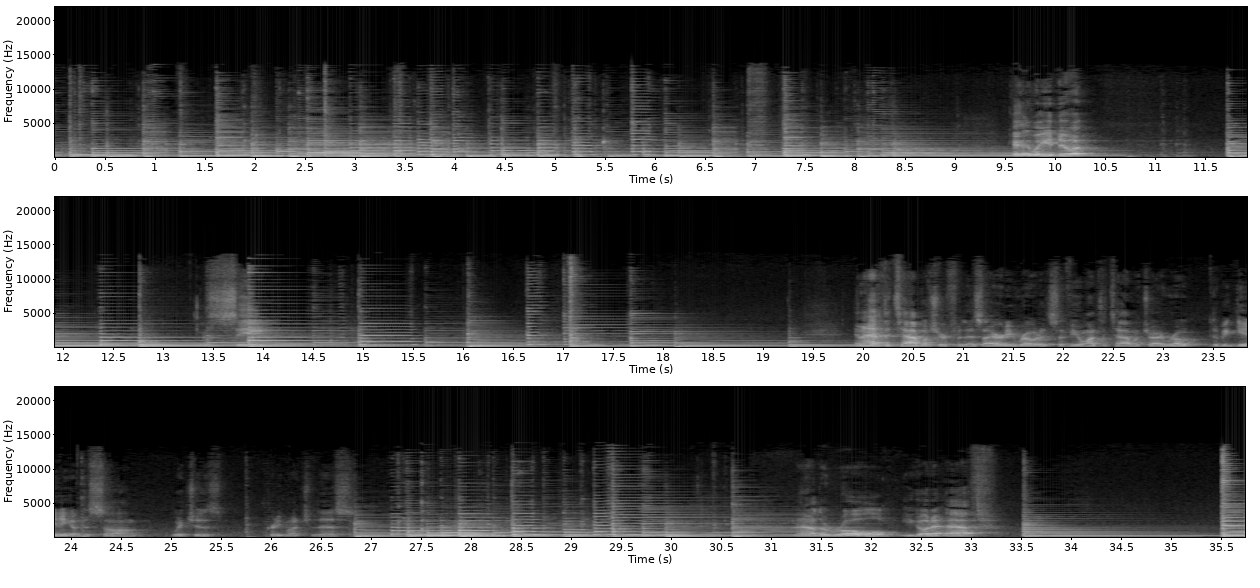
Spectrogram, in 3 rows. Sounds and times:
Acoustic guitar: 0:00.0 - 0:35.7
Speech: 0:09.6 - 0:10.5, 0:13.4 - 0:14.2, 0:19.9 - 0:26.9, 0:31.2 - 0:33.4.

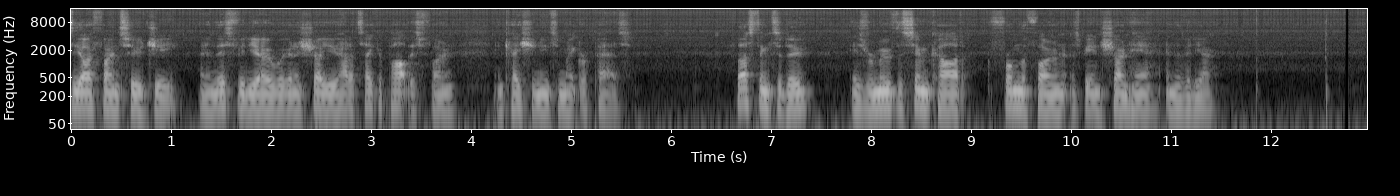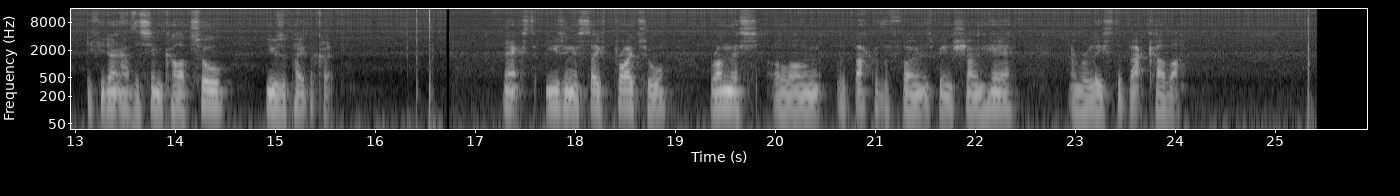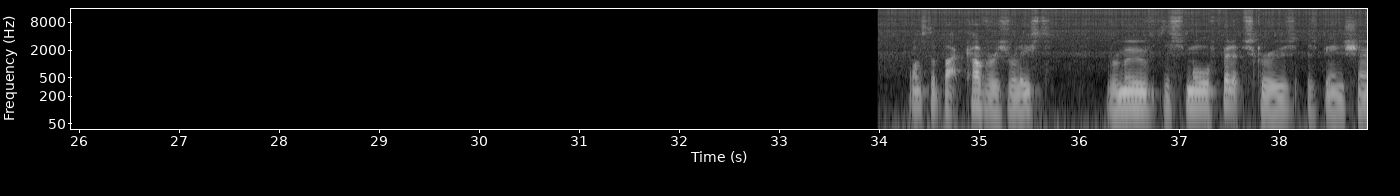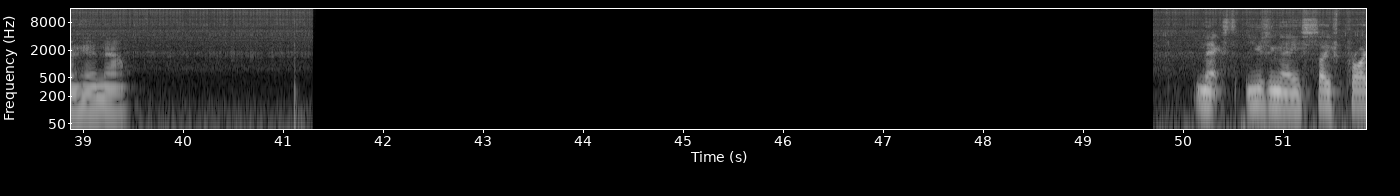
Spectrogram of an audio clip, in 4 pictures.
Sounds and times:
Speech: 0:00.0 - 0:05.7, 0:06.6 - 0:11.5, 0:13.1 - 0:15.6, 0:17.3 - 0:24.2, 0:34.3 - 0:39.5, 0:50.1 - 0:51.8.

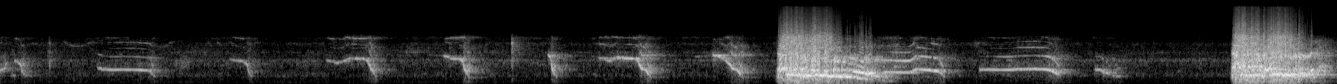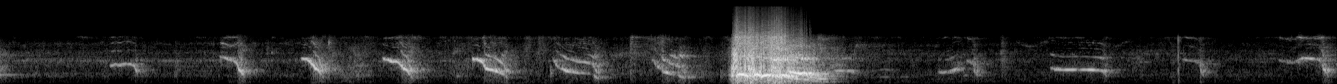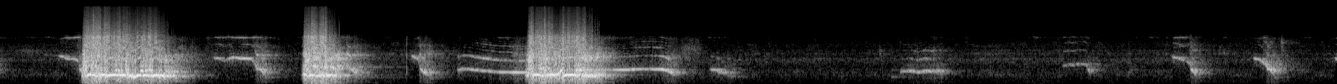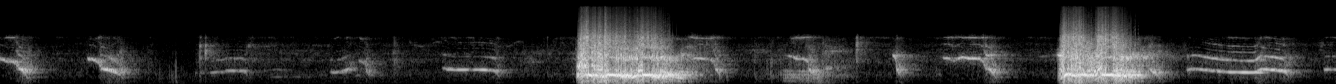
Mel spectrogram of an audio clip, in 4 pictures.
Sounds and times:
Whimper (dog): 0:00.0 - 0:02.6, 0:03.3 - 0:04.8, 0:05.5 - 0:07.6, 0:08.5 - 0:11.2, 0:15.6 - 0:20.4, 0:22.8 - 0:25.6, 0:26.2 - 0:27.6, 0:28.9 - 0:29.6, 0:30.8 - 0:32.0, 0:32.6 - 0:34.2, 0:35.7 - 0:36.3, 0:37.4 - 0:37.8, 0:38.4 - 0:41.5, 0:42.2 - 0:42.8, 0:43.4 - 0:45.3, 0:46.9 - 0:50.2, 0:52.0 - 0:53.4
Bow-wow: 0:12.3 - 0:13.4, 0:20.7 - 0:21.8, 0:29.8 - 0:30.4, 0:32.0 - 0:33.0, 0:45.9 - 0:47.2, 0:50.7 - 0:51.8.

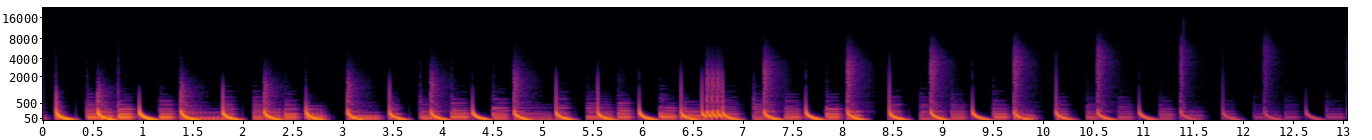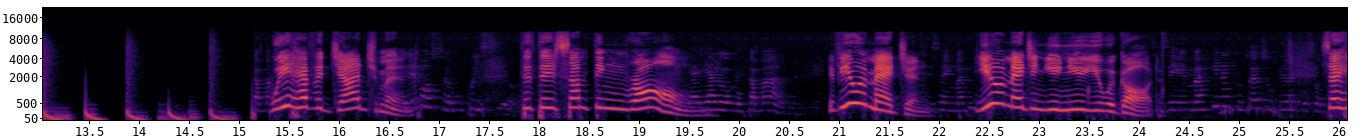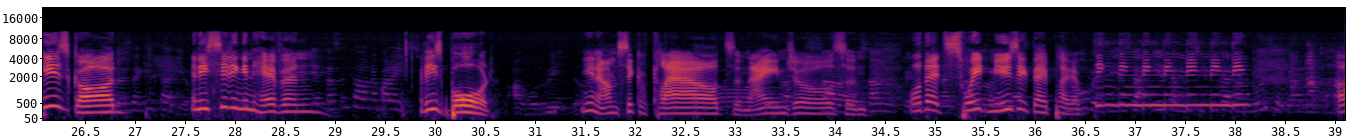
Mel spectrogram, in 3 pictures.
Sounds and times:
Speech: 0:15.2 - 0:39.1.

